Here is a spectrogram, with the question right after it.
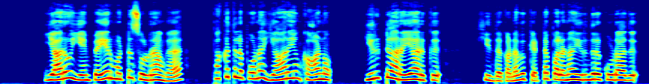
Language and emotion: Tamil, fearful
